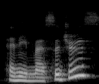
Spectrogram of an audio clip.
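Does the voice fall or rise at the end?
rise. The voice rises at the end. It is asked as a real, hopeful question. The speaker calls it right. "as in a question"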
